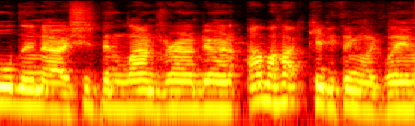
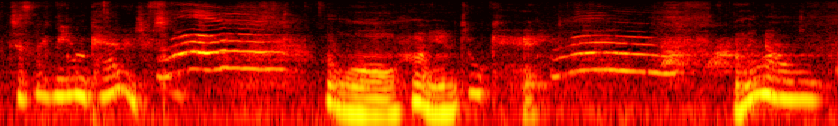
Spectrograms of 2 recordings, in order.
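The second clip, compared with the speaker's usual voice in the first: soothing a scared cat; 11 semitones higher, 6 dB quieter than usual. Real, not acted. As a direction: coax a frightened cat gently. Calming cat in the bath.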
